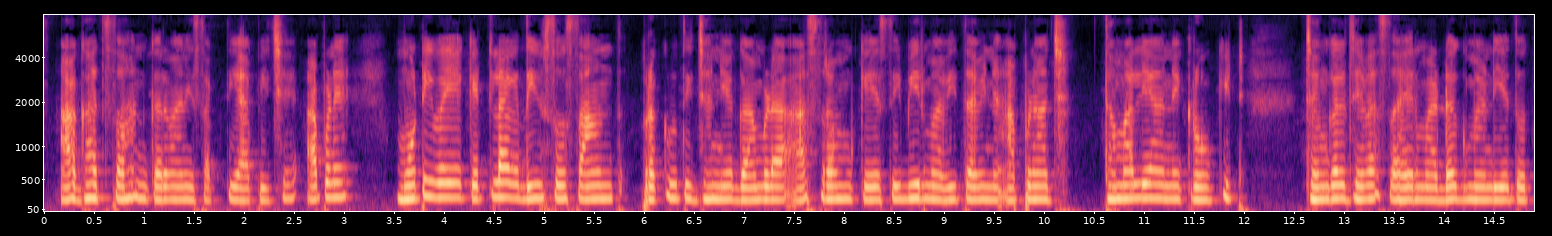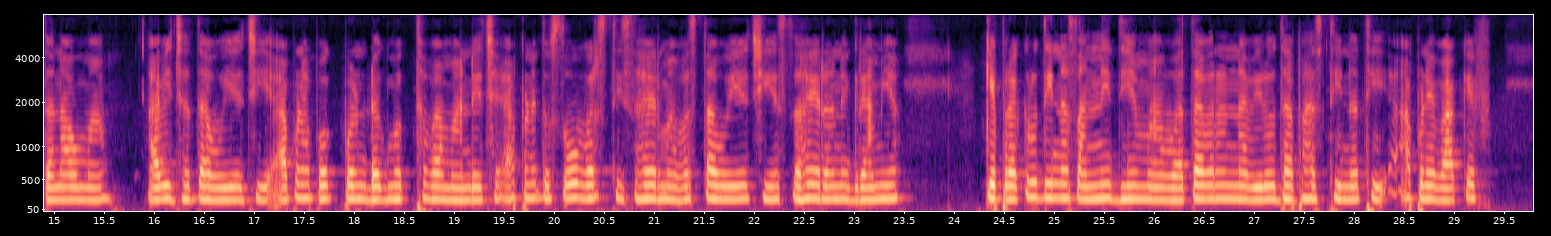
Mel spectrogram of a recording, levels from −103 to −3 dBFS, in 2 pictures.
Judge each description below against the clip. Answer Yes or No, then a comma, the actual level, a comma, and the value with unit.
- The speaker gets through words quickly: No, average, 120 wpm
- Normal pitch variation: No, narrow, 1.3 semitones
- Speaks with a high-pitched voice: Yes, high, 200 Hz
